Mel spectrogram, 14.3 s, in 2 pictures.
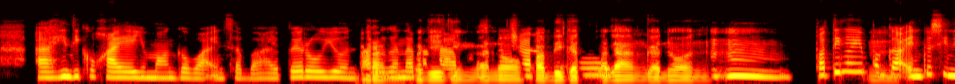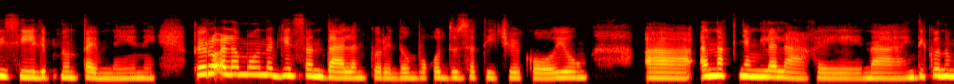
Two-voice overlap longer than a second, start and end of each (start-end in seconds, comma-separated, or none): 2.7-4.6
